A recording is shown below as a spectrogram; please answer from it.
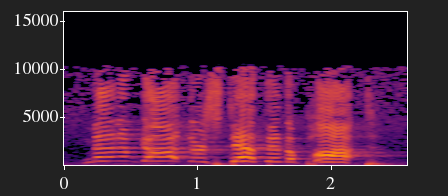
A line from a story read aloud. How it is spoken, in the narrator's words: they cried out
